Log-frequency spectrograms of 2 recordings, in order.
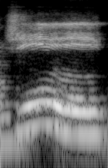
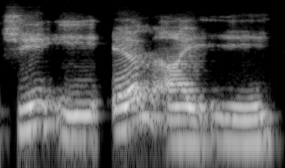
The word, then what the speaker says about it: Jeannie: And it's spelled Jeannie, but she went by Genie, Genie, like the genie in the bottle.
